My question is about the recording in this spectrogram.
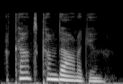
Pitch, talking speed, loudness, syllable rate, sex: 195 Hz, 245 wpm, -16 LUFS, 5.7 syllables/s, female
